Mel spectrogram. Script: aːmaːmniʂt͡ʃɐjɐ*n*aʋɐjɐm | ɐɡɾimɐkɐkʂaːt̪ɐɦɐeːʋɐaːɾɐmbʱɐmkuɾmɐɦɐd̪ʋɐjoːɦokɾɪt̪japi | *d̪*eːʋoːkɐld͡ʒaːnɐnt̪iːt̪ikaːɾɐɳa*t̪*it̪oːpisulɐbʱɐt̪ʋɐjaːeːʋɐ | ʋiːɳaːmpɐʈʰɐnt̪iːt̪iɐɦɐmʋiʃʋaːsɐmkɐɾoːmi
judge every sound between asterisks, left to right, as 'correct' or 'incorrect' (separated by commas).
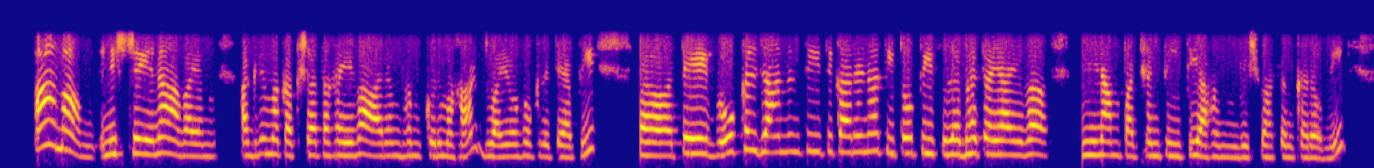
correct, incorrect, correct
